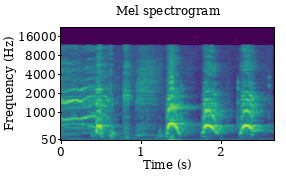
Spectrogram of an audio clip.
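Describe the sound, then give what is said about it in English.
A dog barks loudly, four sharp barks spaced roughly half a second apart, with some whining, yelping sounds at the start and no talking. “If there was a dog barking and you were waiting for somebody to sing.”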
